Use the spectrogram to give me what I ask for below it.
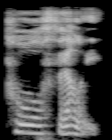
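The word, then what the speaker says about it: Pwllheli: Ellen Glenn Dever doughy the seemingly impossible puelli is rendered pulley Welsh place names are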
